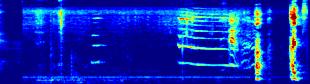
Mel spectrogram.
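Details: Domestic cat giving a single brief meow, a clear tonal cry that slides slightly downward for about half a second, followed by two sharp knocking thumps over a steady low electrical hum.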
